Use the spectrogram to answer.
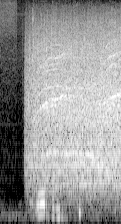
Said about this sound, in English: There we go. We got some uh, applause right there. I'm playing with my little sound deck.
